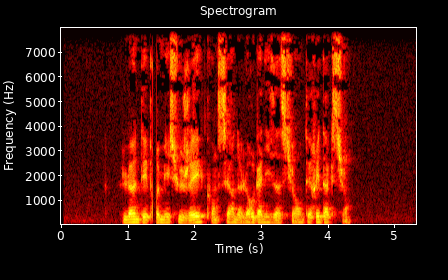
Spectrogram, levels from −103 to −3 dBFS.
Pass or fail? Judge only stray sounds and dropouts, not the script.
fail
